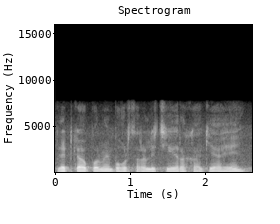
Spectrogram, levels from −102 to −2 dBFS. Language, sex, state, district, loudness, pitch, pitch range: Hindi, male, Arunachal Pradesh, Papum Pare, -18 LUFS, 120 Hz, 120-125 Hz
